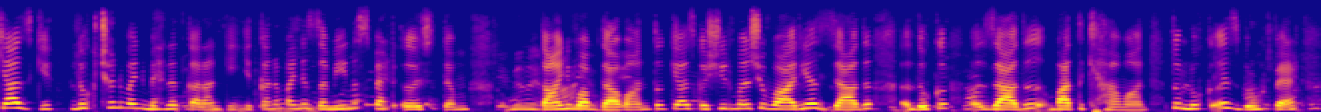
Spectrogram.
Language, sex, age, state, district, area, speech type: Kashmiri, female, 18-30, Jammu and Kashmir, Baramulla, rural, spontaneous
